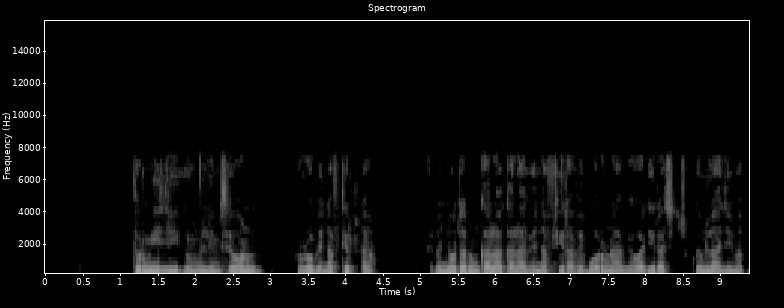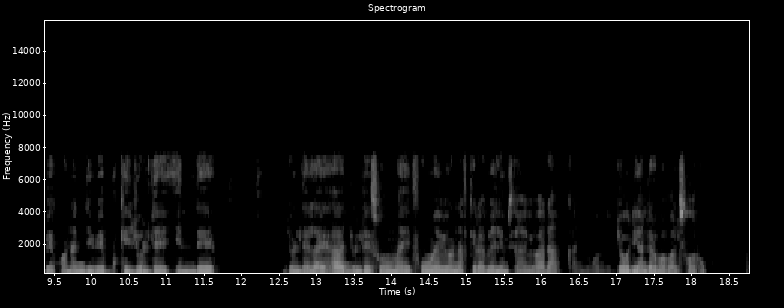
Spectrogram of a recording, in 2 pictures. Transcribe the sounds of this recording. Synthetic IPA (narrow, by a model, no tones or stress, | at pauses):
tuɾmid͡ʒiɗumlimsɛɔn | ɗɔɓɛnaftiɾta | ɓɛnɔɲɔtaɗumkalakalaɓɛnaftiɾavɛɓɔɾnaɓɛwaɗiɾat͡ʃu̥kunlad͡ʒimaɓːɛkɔnandiɓɛbukid͡ʒuldɛindɛ | d͡ʒuldɛlajɦad͡ʒuldɛsumajfumaɓɛɔnaftiɾaɓɛlimsɛmɛɓɛwaɗakaɲd͡ʒuŋɔnɗɔd͡ʒodiandɛɾbɔbalsoɾuɡɔ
